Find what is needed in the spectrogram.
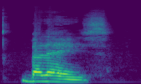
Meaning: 1. hefty; sturdy 2. strong, powerful 3. difficult
- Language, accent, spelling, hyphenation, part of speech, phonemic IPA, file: French, Canada, balèze, ba‧lèze, adjective, /ba.lɛz/, LL-Q150 (fra)-balèze.wav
